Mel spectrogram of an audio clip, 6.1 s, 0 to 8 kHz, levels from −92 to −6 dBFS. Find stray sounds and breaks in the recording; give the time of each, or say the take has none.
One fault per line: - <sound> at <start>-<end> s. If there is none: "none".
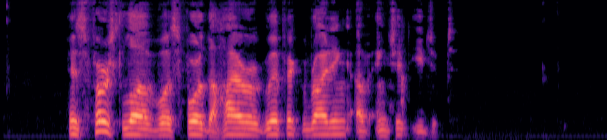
none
